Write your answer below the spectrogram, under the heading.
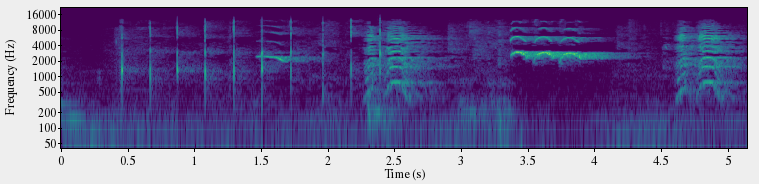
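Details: Parrot mimicking sounds, a series of sharp clicks, then rapid chattering, a steady wavering whistle and a final harsh burst, with a voice repeating "me too".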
